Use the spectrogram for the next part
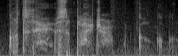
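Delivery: urgent whisper. Real, not acted. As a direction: hiss the orders quietly. Urging quietly while hiding.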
